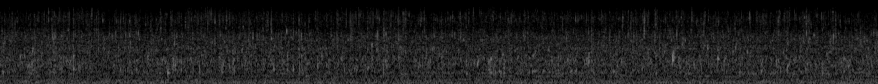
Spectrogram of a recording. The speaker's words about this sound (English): The little stream in front of the log trickles and bubbles away, creating a little percussive sound, so delicate it is almost musical in tonality.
